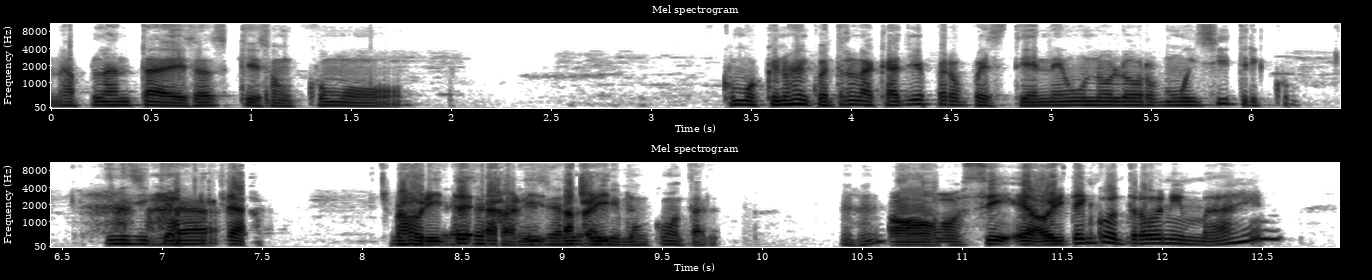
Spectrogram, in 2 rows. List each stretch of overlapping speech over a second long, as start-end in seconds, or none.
8.2-9.4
